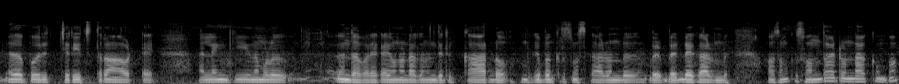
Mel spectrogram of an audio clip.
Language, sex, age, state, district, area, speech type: Malayalam, male, 30-45, Kerala, Thiruvananthapuram, rural, spontaneous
